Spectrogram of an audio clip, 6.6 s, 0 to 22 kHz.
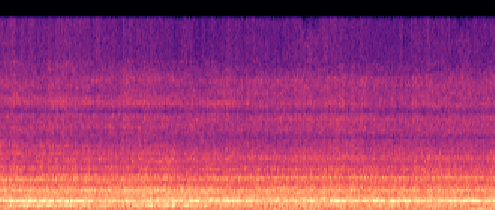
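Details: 1998 Honda Accord EX, 195,000 miles: steady high-pitched whine over even engine run, started when accelerating, much louder with hood open; accessory drive suspected, cause not pinned down.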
